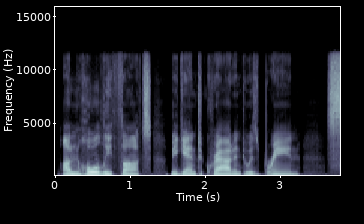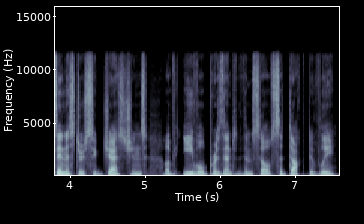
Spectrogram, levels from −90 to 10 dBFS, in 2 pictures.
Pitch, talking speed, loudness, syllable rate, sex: 120 Hz, 120 wpm, -20 LUFS, 4.9 syllables/s, male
